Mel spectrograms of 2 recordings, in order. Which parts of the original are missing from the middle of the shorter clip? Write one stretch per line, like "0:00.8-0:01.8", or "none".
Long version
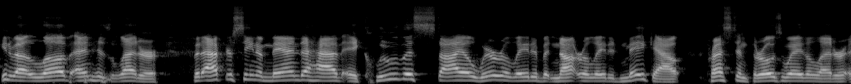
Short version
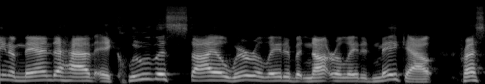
none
